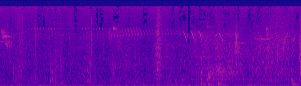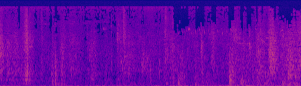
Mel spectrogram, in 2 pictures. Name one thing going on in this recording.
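Soft knocks and rustling come from a young man moving about close by.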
